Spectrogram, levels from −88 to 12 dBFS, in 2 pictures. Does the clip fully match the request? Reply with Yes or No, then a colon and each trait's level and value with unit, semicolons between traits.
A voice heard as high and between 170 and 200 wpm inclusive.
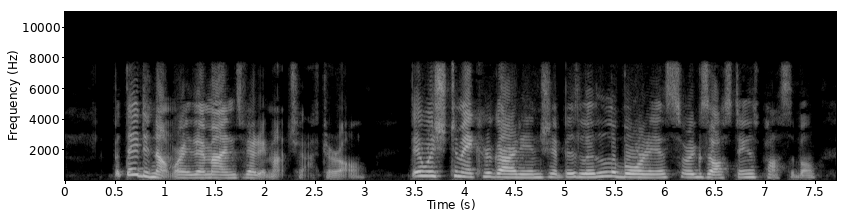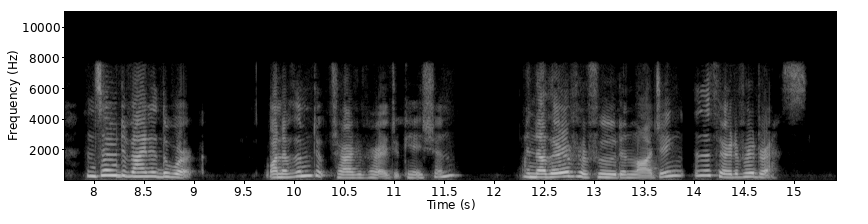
Yes: high, 225 Hz; average, 190 wpm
